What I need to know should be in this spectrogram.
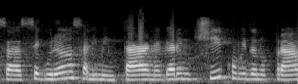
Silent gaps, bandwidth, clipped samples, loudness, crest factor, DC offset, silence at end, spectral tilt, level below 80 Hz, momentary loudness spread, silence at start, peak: none; 9.8 kHz; under 0.1%; -14 LUFS; 14 dB; under 0.1%; 0 s; -4.5 dB/octave; -54 dBFS; 8 LU; 0 s; 0 dBFS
